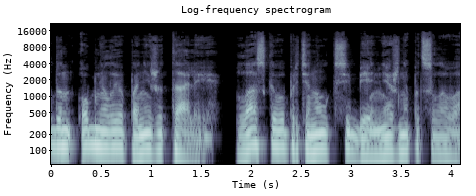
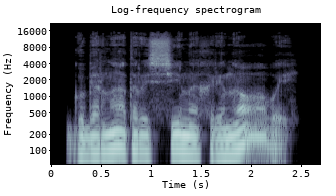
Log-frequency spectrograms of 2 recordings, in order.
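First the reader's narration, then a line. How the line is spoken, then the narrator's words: Quiet guess. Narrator (Russian): тихо предположил он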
